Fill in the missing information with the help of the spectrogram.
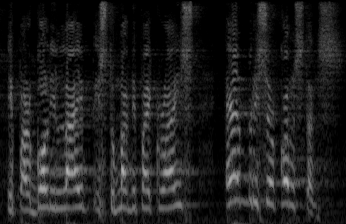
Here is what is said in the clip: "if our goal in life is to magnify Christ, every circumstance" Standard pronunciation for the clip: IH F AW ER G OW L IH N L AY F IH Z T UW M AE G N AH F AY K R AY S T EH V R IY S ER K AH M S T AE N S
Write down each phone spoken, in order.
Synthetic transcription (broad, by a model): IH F AW ER G OW L IH N L AY F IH S T UW M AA G N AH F AY K R AY S T EH V R IY S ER K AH M S T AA N S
